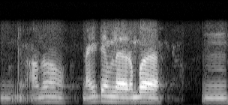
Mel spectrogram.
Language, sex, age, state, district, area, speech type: Tamil, male, 18-30, Tamil Nadu, Ariyalur, rural, conversation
